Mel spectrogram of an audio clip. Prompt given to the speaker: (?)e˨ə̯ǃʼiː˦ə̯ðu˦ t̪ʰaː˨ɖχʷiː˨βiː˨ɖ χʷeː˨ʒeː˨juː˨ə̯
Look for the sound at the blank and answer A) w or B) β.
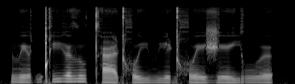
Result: B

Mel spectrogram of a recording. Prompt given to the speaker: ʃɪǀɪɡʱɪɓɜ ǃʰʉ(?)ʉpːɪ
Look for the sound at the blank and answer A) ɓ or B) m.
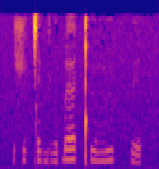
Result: B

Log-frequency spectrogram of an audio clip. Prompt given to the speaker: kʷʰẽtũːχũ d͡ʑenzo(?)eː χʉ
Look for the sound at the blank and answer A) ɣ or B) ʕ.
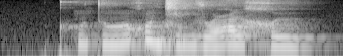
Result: B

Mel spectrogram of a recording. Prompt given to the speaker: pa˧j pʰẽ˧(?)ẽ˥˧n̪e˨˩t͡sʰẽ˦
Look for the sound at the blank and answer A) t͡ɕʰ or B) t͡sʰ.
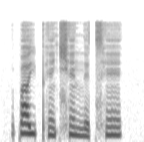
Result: A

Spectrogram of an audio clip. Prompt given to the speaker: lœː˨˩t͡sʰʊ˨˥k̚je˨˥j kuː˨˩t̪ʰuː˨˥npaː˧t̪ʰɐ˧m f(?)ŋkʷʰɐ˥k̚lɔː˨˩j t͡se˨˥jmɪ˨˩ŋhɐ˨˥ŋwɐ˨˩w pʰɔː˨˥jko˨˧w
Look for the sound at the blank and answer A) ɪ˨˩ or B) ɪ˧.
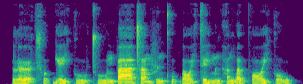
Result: A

